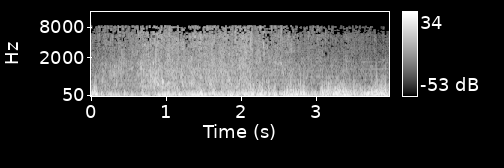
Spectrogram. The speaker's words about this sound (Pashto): خو تاسو به دغه د اوبو غږ اورئ زه ورنږدې کېږم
